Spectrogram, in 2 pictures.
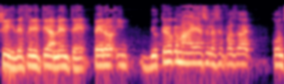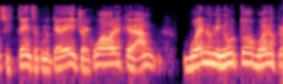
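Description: A man speaks at a moderate pace with a fairly high pitch. His is an unremarkable speaking voice. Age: 20s. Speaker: football podcast host. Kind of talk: casual chat.

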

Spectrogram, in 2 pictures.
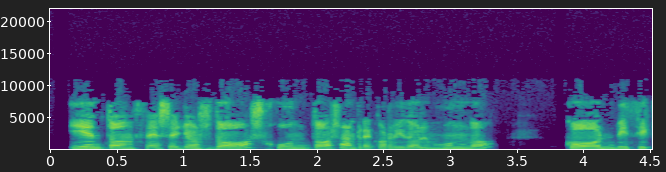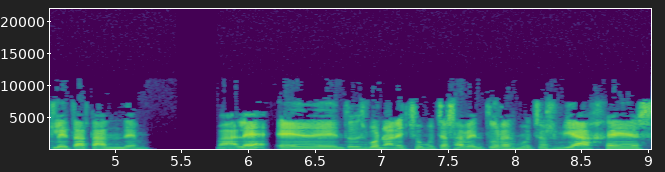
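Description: At a fairly slow pace, a woman talks in a normal speaking voice. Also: medium pitch for a woman, ordinary pitch variation. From Spain, Barcelona. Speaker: flight attendant. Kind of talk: interview.

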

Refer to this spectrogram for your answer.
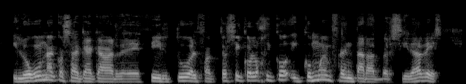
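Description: With ordinary pitch variation, a man talks in a fairly high pitch. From Spain, Valladolid. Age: 40s. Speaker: race announcer and trail running journalist. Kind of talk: casual interview chat.

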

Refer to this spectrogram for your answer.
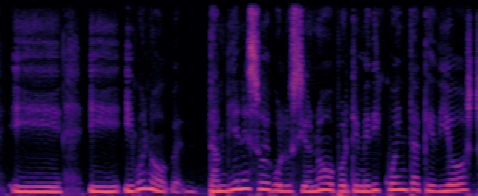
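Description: A woman speaks at a moderate pace with a fairly high, somewhat breathy voice and a dark, mellow tone. Her pitch varies in an ordinary way, and the sound is dry and close with no echo. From Canary Islands. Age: 50s. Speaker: author and former teacher. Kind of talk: interview. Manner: gentle.

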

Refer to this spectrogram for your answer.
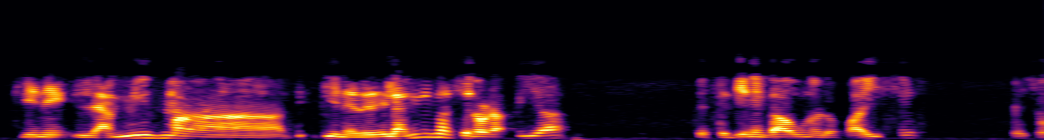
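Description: A man with a Uruguayan accent speaks at a moderate pace and medium pitch with lively intonation. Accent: Uruguayan Spanish (Rioplatense). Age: 40s. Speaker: sports journalist. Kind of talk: interview.

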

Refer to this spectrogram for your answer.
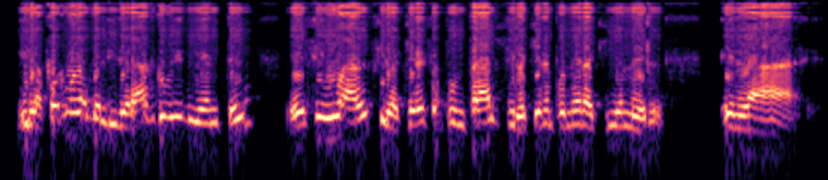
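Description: This man's delivery is fairly slow. The recording sounds dry and close, with no echo at all. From Mexico, Veracruz. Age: 50s. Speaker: network marketing distributor. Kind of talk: testimony. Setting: internet video link.

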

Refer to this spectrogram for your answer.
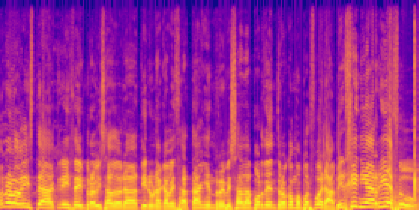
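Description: Over noticeable background noise, a man with a high pitch talks very fast with hardly any pauses, ordinary pitch variation and very even loudness. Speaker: comedy quiz show host. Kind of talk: comedic quiz hosting before live audience. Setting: university venue with live audience.

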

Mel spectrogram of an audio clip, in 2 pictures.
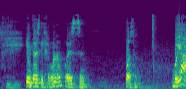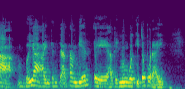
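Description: A woman's very deep, low voice with lively intonation, fairly slow with long, frequent pauses, over noticeable background noise. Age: 30s. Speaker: personal trainer. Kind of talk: interview.

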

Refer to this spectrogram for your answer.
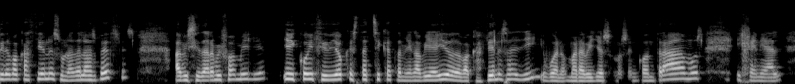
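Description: A woman talks at a very fast pace with a medium pitch and ordinary pitch variation. The sound is dry and close, with no echo. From Spain. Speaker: former au pair, psychology graduate. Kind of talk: interview.

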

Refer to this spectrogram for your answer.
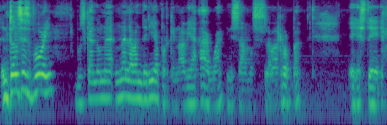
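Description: Pitched fairly high, a man talks at a fairly slow pace with lively intonation. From Mexico, State of Mexico. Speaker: podcast host. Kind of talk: casual chat.

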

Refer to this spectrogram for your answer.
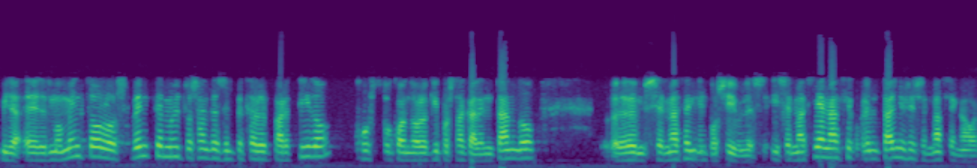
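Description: A man's fairly high-pitched, normal speaking voice, fairly quick in pace, with ordinary pitch variation. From Oviedo, Asturias, Spain. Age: 50s. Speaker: football coach. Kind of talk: radio interview.

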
